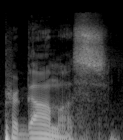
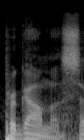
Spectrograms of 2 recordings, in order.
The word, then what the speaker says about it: Pergamos: So I'm going to go off the Greek pronunciation, which is Pergamos. Pergamos.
